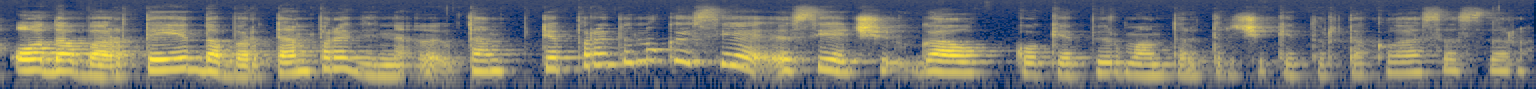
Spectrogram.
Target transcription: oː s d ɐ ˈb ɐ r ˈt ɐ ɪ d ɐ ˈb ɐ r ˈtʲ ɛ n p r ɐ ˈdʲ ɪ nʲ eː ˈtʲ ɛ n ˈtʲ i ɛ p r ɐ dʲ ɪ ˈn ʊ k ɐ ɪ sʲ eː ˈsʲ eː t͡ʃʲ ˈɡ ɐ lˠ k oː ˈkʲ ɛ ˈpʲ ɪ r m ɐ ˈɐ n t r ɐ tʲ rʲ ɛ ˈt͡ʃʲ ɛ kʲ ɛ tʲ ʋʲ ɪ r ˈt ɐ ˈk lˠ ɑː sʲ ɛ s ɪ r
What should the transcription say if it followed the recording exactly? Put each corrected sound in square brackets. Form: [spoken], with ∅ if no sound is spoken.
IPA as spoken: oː [∅] d ɐ ˈb ɐ r ˈt ɐ ɪ d ɐ ˈb ɐ r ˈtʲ ɛ n p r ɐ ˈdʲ ɪ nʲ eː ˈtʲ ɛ n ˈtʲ i ɛ p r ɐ dʲ ɪ ˈn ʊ k ɐ ɪ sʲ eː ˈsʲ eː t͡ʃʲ ˈɡ ɐ lˠ k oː ˈkʲ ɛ ˈpʲ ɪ r m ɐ ˈɐ n t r ɐ tʲ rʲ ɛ ˈt͡ʃʲ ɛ kʲ ɛ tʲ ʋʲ ɪ r ˈt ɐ ˈk lˠ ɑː sʲ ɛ s ɪ r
